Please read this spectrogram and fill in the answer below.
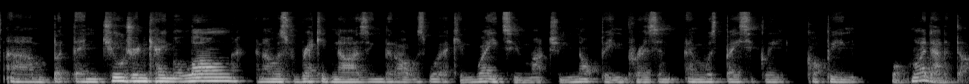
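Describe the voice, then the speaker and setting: A man's dark, mellow, somewhat breathy voice with an Australian accent, medium pitch and ordinary pitch variation, at a moderate pace with hardly any pauses. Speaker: business owner. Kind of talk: podcast interview.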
